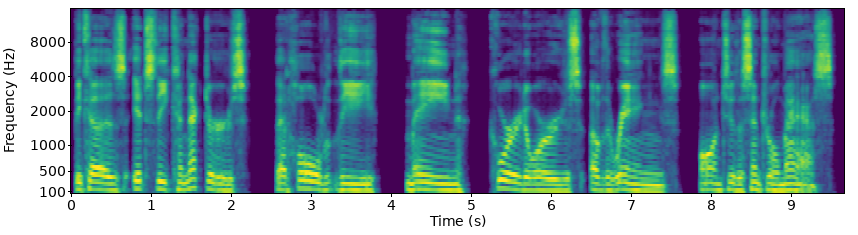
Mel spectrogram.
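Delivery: ordinary delivery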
